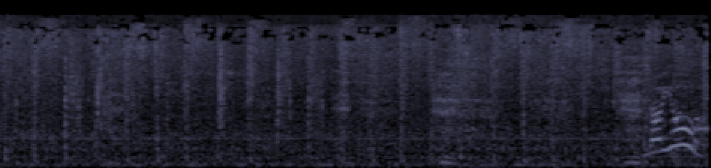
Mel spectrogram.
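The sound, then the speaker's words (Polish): Horse hooves clip-clopping in a video game, a steady run of hoof beats that continues throughout over a busy background of other game sound, growing slightly louder toward the end. “O, nasze konie są.”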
